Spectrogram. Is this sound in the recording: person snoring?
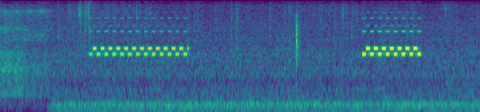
no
